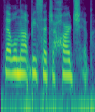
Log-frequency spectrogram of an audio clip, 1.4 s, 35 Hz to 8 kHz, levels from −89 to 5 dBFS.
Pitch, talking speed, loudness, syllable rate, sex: 215 Hz, 295 wpm, -14 LUFS, 5.8 syllables/s, female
